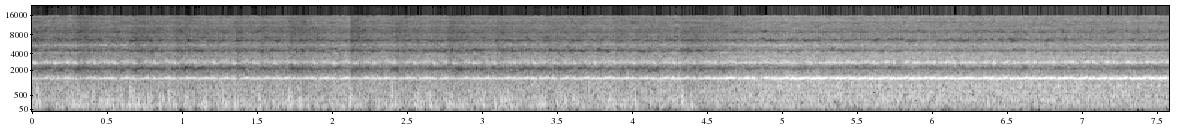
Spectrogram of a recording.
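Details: 2003 Range Rover, about 10 minutes into driving, especially when slowing after faster driving. A thin, steady, high whistle sits over road and engine noise, holding pitch and growing slightly louder. Abnormal engine whine, source undetermined.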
